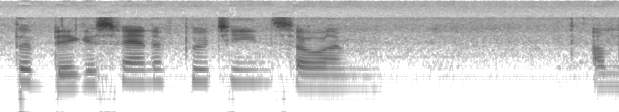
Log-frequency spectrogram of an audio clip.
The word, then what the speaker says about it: poutine: must be missing eating poutine? Poutine? I'm sorry, I'm American. How do you say it? Poutine. Poutine. I mean, it depends if you ask someone from Quebec.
